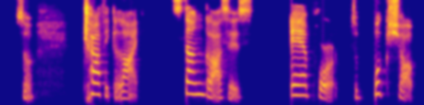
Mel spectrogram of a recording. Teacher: The stress, anyway, the stress is on the first part of the word.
